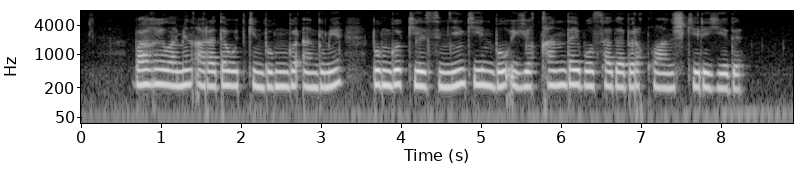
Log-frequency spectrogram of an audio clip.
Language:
Kazakh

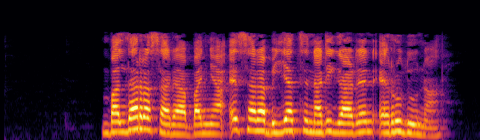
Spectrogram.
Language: Basque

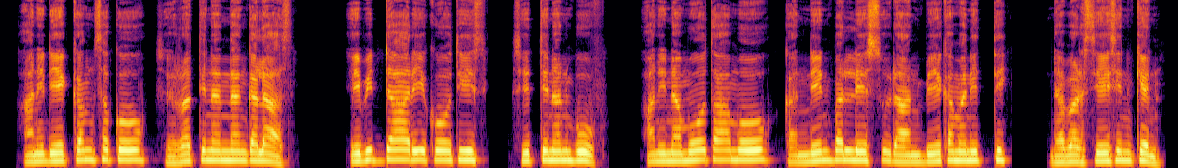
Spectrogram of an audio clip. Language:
Oromo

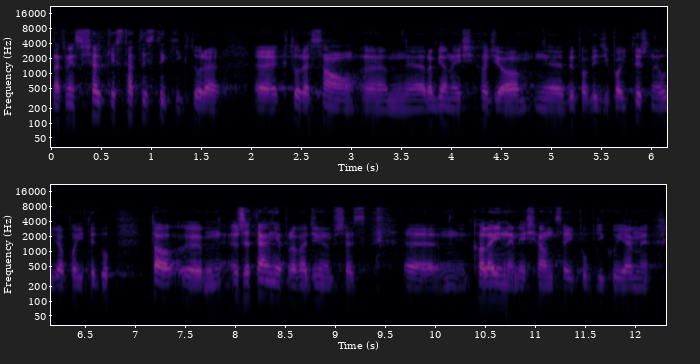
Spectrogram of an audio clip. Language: Polish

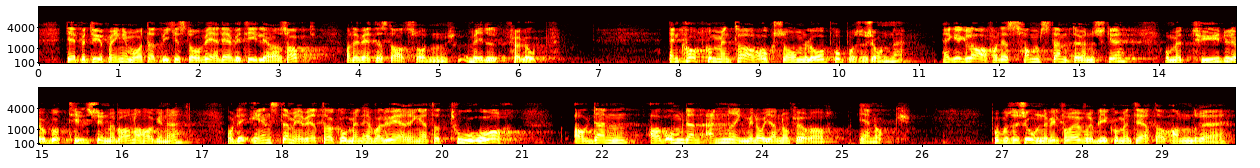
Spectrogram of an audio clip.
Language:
Norwegian Bokmål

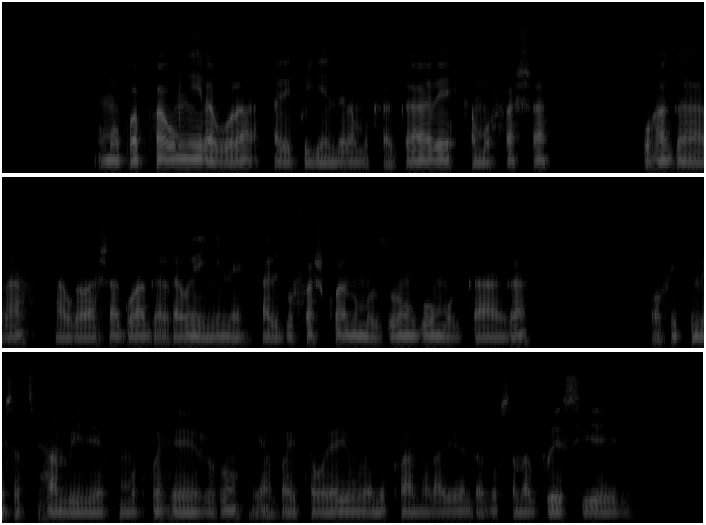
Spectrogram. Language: Kinyarwanda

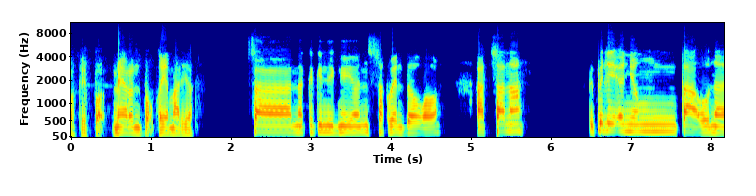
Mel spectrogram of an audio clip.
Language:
Filipino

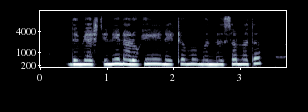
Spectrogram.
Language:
Pashto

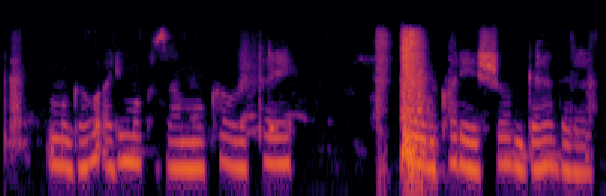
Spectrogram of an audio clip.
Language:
Kinyarwanda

